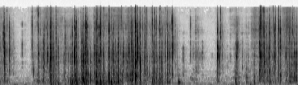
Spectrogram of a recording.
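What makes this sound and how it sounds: A small, thin, empty clear plastic bag is squeezed, folded and crinkled between both hands. It makes dense, bright crackling and crinkling bursts with sharp snaps, easing into a brief quiet spell just before the four-second mark and then picking back up.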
